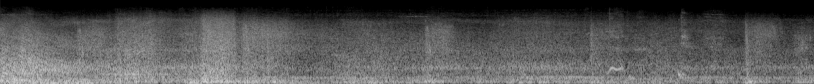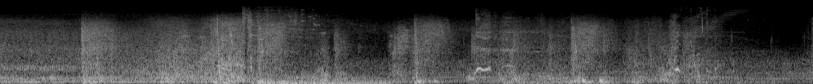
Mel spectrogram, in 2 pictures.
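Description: Energy blasts crackle and zap in a fast fight.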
